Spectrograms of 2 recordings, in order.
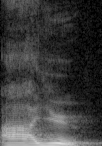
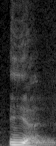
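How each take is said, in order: First: Both words are said fully and separately. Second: The two words blend into one weak syllable. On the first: The speaker calls it wrong. "Not are you" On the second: The speaker calls it right. "weak words"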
